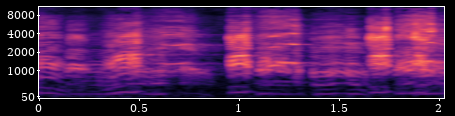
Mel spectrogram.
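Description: Domestic geese honking, a rapid run of short harsh calls from several birds overlapping one another.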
